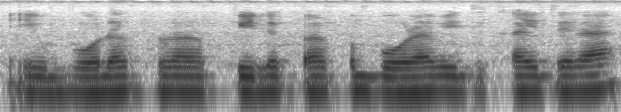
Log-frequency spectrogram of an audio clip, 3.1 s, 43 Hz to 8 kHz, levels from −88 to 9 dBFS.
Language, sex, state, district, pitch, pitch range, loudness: Hindi, male, Bihar, West Champaran, 115 Hz, 110-115 Hz, -17 LUFS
